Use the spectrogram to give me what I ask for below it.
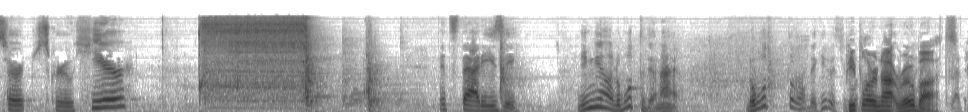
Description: A woman speaks followed by drilling followed by a man speaking and replaced by another man speaking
